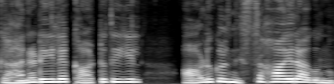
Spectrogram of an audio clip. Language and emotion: Malayalam, fearful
